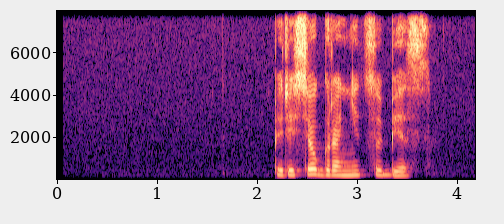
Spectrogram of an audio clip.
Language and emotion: Russian, neutral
